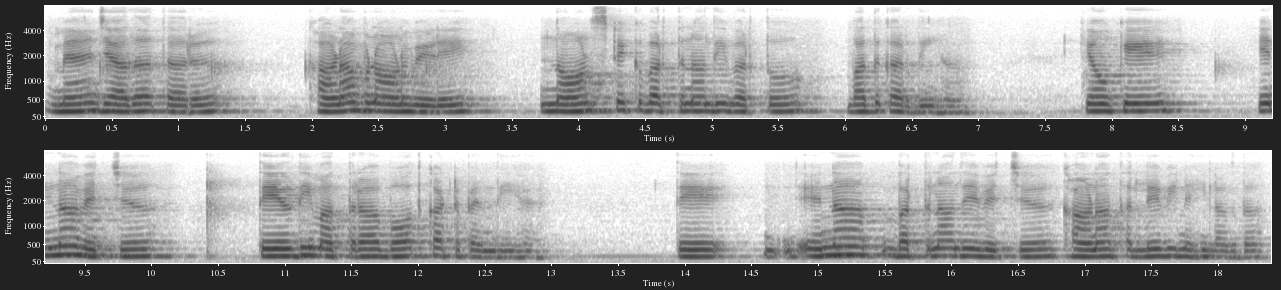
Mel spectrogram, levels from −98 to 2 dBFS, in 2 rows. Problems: constant background noise, background conversations at intervals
